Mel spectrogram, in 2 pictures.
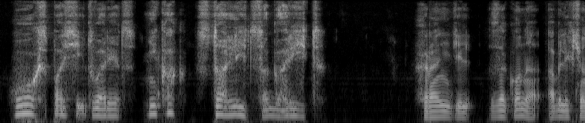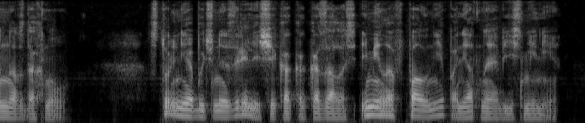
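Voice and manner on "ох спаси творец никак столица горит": slow, anxious groaning. The high priest exclaims behind the Keeper's back: anxious groaning. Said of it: "тревожное оханье верховного жреца".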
